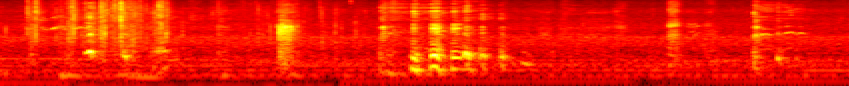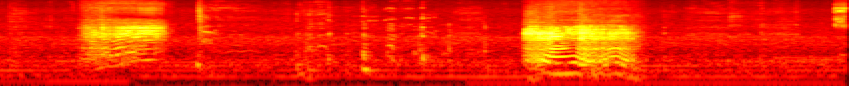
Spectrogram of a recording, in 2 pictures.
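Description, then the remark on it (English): A series of sputtering, buzzy fart sounds, mostly blown with the mouth, come in several bursts of varying length with pauses between, including two longer, louder raspberries near the middle and end. “Now the real secret is that one of these is actually a real fart.”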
